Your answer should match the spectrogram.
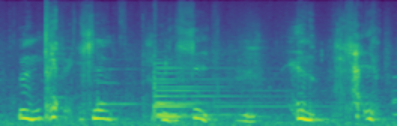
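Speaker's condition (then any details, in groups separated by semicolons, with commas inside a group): Cerebral palsy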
